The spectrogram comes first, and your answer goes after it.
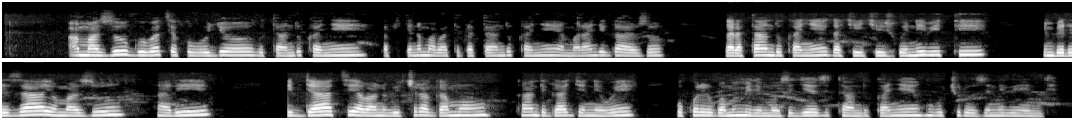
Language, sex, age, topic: Kinyarwanda, female, 25-35, government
